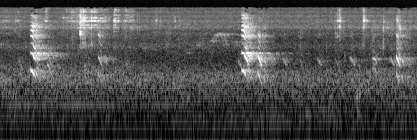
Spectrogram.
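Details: Western jackdaws calling in a village from the top of a church: brief, clipped squeaky 'tchak' notes, one early, a double call near the middle and a last one at the end, with faint background hum.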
